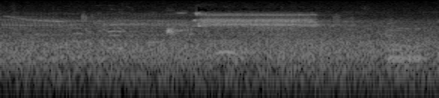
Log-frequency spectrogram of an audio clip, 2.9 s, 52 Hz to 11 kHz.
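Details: Wild red-winged blackbird in Quebec, Canada, in summer 2023. It gives one harsh, buzzy trill of under a second over a steady hiss of background noise.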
